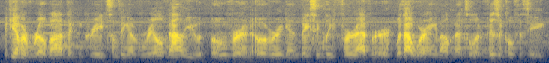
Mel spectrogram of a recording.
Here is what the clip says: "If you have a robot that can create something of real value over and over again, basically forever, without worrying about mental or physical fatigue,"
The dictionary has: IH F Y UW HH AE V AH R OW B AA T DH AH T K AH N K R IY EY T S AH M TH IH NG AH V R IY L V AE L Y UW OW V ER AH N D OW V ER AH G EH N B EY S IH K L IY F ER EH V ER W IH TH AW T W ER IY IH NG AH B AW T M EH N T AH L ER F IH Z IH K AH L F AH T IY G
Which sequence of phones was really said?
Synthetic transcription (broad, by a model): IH F Y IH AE V AH R OW B AA T DH AH T K N K R IY EY T S AH M TH IH NG AH V R IY L V AE L Y UW OW V ER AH N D OW V ER AH G EH N B EY S IH K L IY F ER EH V ER W IH TH AW T W ER IY IH NG AH B AW T M EH N T L ER F IH Z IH K L F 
